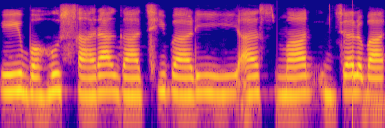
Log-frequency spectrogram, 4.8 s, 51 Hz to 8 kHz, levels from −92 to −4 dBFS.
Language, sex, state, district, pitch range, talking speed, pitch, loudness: Hindi, female, Bihar, Sitamarhi, 190-205 Hz, 125 wpm, 195 Hz, -15 LUFS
